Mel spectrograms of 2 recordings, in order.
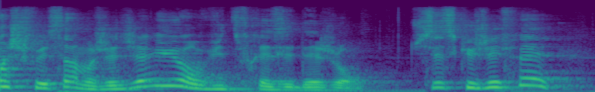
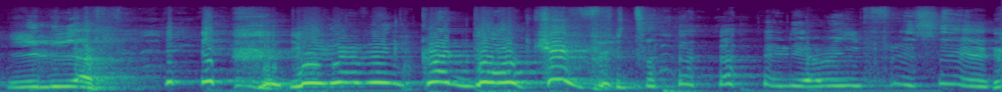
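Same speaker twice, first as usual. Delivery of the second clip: very high voice cracking up with laughter; helpless laughing; 8 dB louder than usual. Real, not acted. Storyteller recalling his father spanking the thief, laughing helplessly. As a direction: squeal it out through real laughter.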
